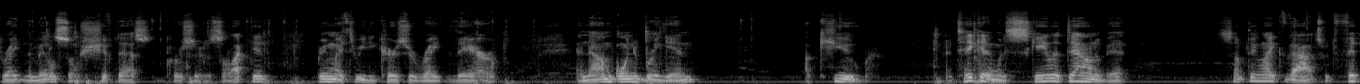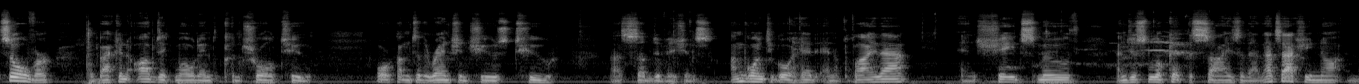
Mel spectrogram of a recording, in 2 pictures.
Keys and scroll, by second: 0.8 shift+s, 1.9 Tab, 6.4 shift+a, 9.3 Tab, 9.7 s, 14.5 Tab, 16.1 ctrl+2, 24.1 alt+a.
